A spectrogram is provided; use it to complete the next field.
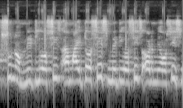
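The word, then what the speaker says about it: meiosis: में अगला आता है मयोसिस एमओ एम य आई एस आई एस मयोसिस spelling को नहीं देखना है और यह हो गया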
